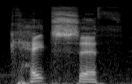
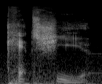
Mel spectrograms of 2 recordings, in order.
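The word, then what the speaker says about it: Cait Sith: So, Kate Sith is the official pronunciation that f that square uses, but Ketchi is the Gaelic pronunciation and matches the Japanese pronunciation.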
